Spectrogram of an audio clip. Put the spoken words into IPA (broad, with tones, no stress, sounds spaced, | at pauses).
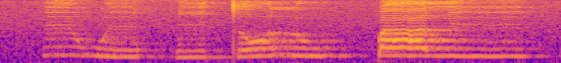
ĩ˧ w ĩ˨ h i˨ t o˨˦ l u˧ k͡p a˦ l ĩ˧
